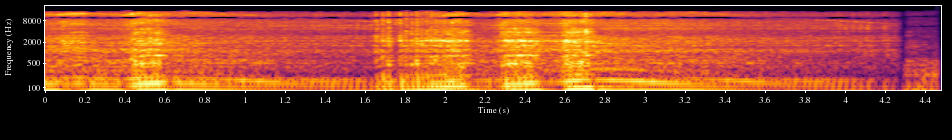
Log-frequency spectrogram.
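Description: Mitsubishi Shogun 4x4's engine, just started, being revved several times from the open driver's door, the pitch rising and falling with each blip while it blows out thick smoke. The sound cuts off abruptly near the end.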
